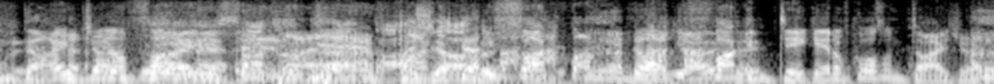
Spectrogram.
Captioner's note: indistinct chatters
